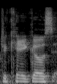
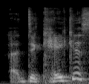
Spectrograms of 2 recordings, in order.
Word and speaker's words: Dukakis: But so then Wolf goes into a room, goes into the room where Mark Dukakis and Russian Mickey Rourke are, and immediately just snaps Russian Mickey Rourke's neck with a belt.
